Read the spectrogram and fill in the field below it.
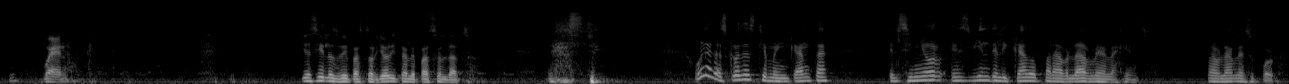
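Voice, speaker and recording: Playful Mexican preacher with a mellow voice. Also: male voice, on the high side. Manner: conversational, keeps checking in with the congregation; playful, laughs between points. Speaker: pastor. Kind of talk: sermon. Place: church service.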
